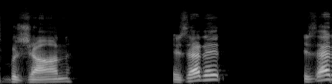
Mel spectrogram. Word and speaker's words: Bijan: you with is he now telling us it's Bijan? Is that it? Is that his thing when he introduced? It's Bijan, right? For how many years now we've been calling him Bijan? Okay, it's Bijan.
